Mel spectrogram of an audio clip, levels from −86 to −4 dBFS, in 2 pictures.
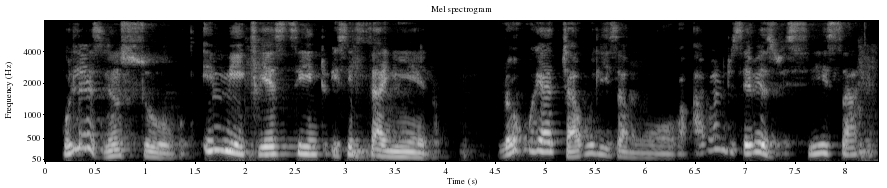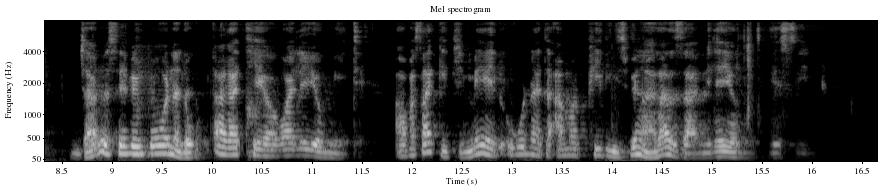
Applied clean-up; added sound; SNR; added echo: neural mask model DeepFilterNet 3.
